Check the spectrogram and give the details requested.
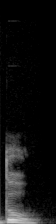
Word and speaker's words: though: THOUGH को हम क्या प्रोनाउंस करते हैं, दो।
